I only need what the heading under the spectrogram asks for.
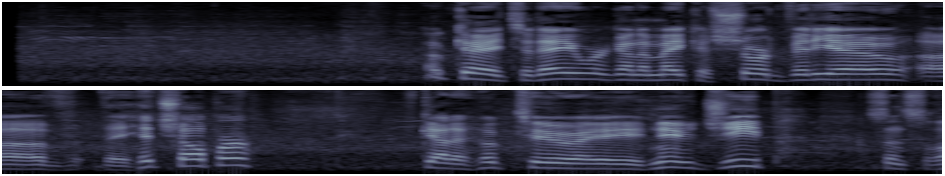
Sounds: Vehicle

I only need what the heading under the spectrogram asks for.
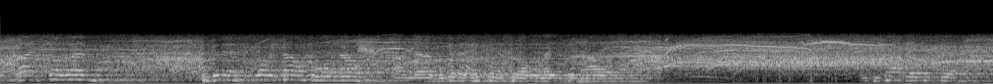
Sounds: Speech

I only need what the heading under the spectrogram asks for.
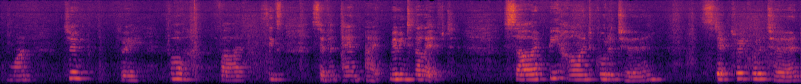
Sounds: Walk, Speech

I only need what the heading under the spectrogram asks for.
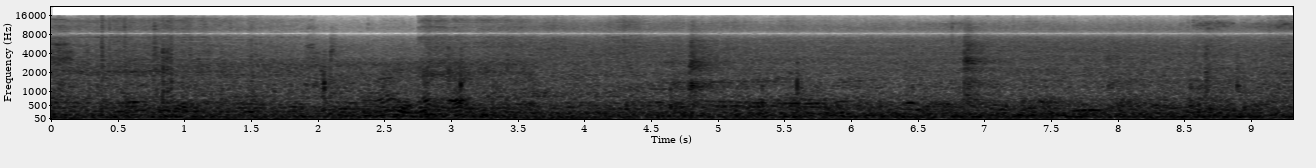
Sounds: Speech

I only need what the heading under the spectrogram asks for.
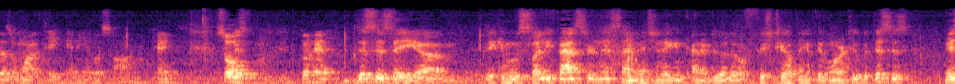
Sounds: Speech

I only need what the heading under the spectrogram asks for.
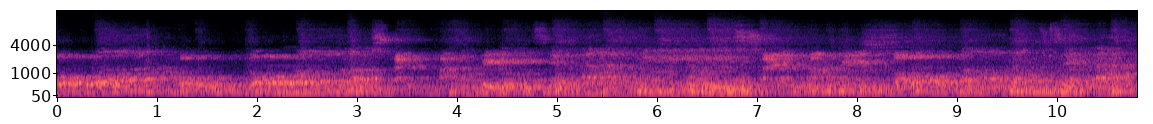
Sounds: Music

